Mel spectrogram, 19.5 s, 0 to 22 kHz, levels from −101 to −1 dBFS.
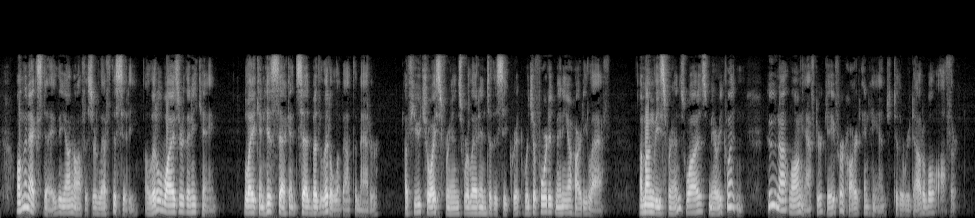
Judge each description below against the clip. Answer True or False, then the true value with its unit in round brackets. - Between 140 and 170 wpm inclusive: False (185 wpm)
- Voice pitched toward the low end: True (110 Hz)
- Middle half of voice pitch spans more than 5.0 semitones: False (4.2 semitones)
